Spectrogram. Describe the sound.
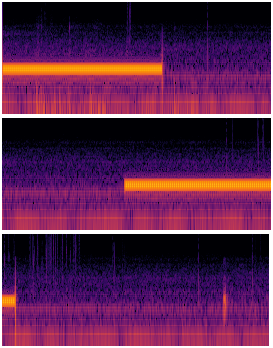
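A telephone call to a loan service rings out with two long, steady beeps separated by a pause of about three seconds, over faint line hiss and no talking.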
